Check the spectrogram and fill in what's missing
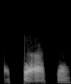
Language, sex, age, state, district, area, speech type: Bodo, male, 18-30, Assam, Baksa, rural, conversation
